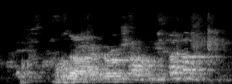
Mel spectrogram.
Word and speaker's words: Grossberg: How do you say it? Groshan.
